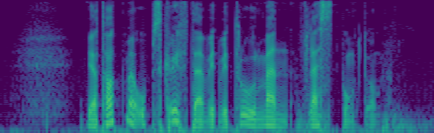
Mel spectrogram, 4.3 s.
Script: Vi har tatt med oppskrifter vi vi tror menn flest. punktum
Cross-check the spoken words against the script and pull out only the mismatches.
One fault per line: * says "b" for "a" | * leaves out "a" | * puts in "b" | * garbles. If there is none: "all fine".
all fine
